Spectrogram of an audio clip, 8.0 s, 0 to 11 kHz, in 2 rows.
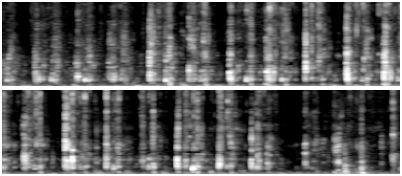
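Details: Raw meat being chewed by dogs Oli and Nomy, recorded in November 2022: steady moist crunching and tearing, sharp bite clicks roughly once per second amid continuous squelchy mastication, indoors with no voices or other sounds.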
